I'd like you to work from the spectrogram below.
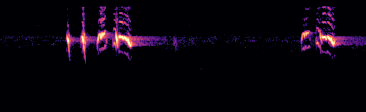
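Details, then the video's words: Lively sooty-headed bulbul singing to summon a rival: a tumbling phrase of four or five bubbly whistled notes, followed after a pause by a shorter, softer two-note phrase. "Suara Burung Kutilang Gacor Siap memanggil Lawan"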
